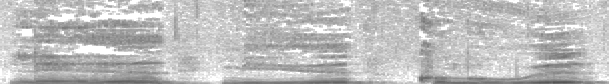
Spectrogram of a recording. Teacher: der bliver bremset så lidt for luftstrømmen, at det er næsten, man kan ikke rigtig høre, at det er en konsonant · Term: det bløde D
